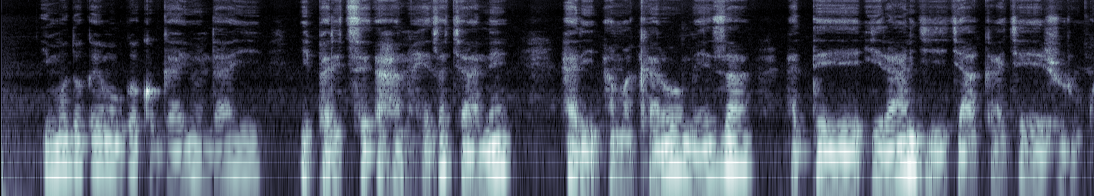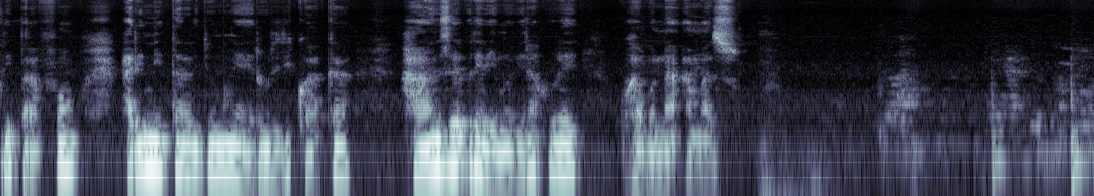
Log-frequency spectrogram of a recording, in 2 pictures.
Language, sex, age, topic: Kinyarwanda, male, 18-24, finance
